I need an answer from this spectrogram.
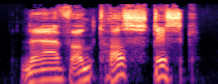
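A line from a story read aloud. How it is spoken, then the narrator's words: Excited shouting. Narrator (Norwegian): ropte herr Cranky og hoppet rundt og rundt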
